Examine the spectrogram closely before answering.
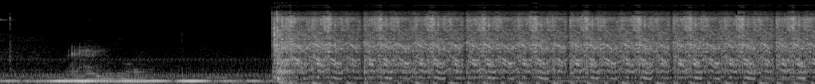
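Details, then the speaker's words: Rear-wheel-drive Honda Civic with starter binding issues, cranking on a jump box: starter drags engine slowly, a few strokes per second, voltage sagging from 12 to about 9–9.5 V, cranking speed around 120 rpm, improved from 85–90; slow cranking from voltage drop. "What's 120 and 12 volts is still down to about 9.5, 9.0. So it still drags it down some, but you can just hear it so much happier."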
